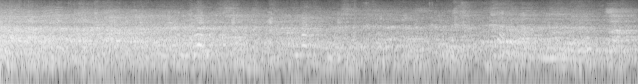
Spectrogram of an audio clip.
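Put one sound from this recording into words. A man speaks calmly through a microphone in a reverberant hall.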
